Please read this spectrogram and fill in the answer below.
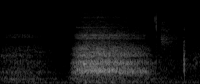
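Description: A woman takes one audible deep breath close to the microphone, lasting about a second.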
